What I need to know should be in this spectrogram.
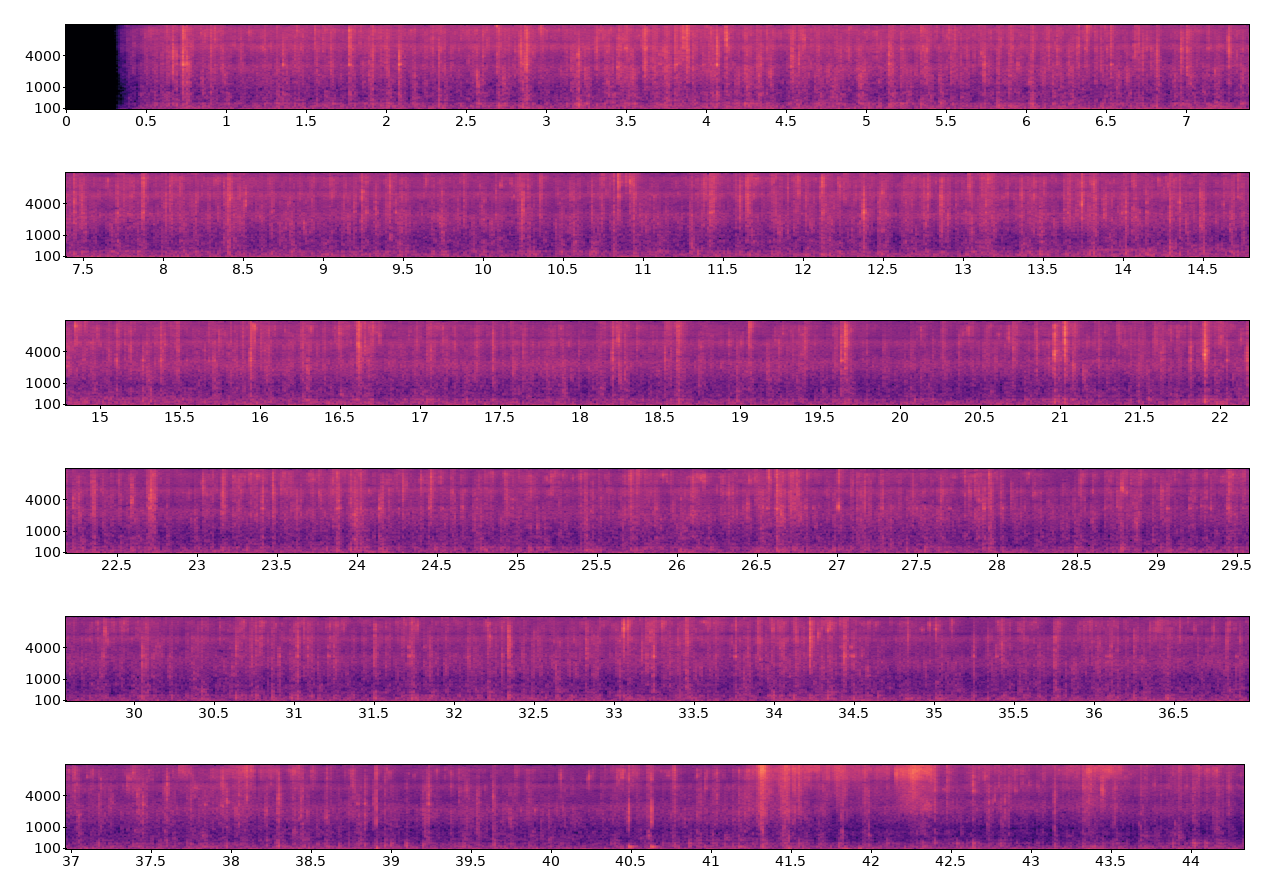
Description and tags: rain on the window
Hey! If you do something cool with these sounds, I'd love to know about it. This isn't a requirement, just a request. Thanks!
